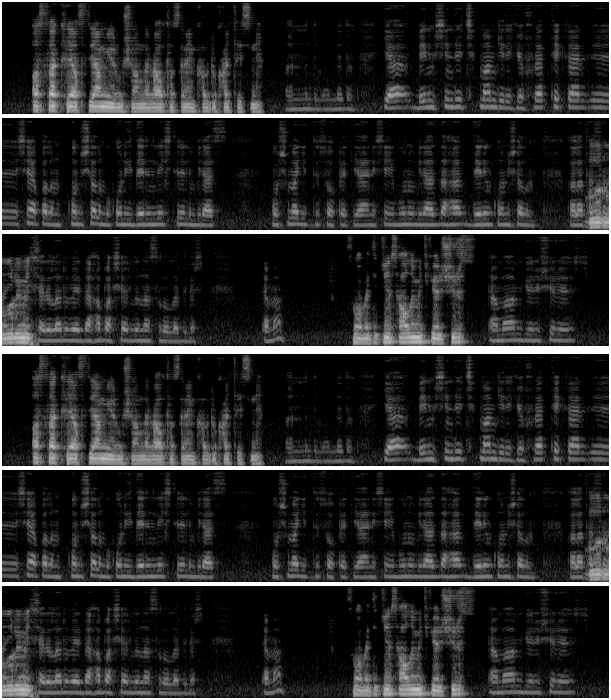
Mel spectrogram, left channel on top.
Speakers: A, on the left; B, on the left.
A: asla kıyaslayamıyorum şu anda Galatasaray'ın kadro kalitesini.
B: Anladım anladım. Ya benim şimdi çıkmam gerekiyor. Fırat tekrar e, şey yapalım, konuşalım bu konuyu derinleştirelim biraz. Hoşuma gitti sohbet yani şey bunu biraz daha derin konuşalım. Galatasaray'ın
A: Olur olur Ümit.
B: başarıları ve daha başarılı nasıl olabilir? Tamam.
A: Sohbet için sağ ol Ümit. Görüşürüz.
B: Tamam görüşürüz.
